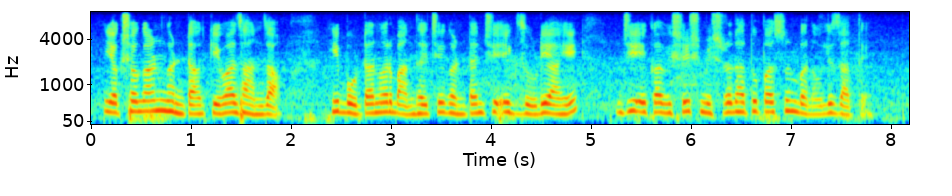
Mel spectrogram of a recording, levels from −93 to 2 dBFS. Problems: none marked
